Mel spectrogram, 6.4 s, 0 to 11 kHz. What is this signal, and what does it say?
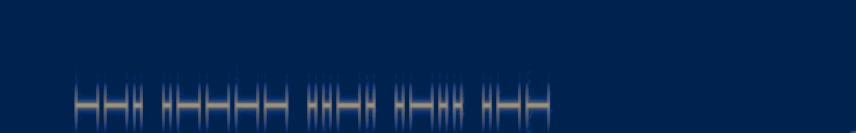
Morse code, heard as a keyed tone, about 22 wpm, 700 Hz. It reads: G1FLW
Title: DXCC-100 Call Signs - 5 Characters - Repeated 3x - 22wpm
